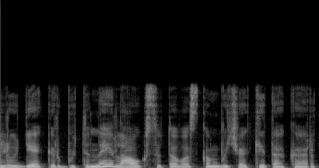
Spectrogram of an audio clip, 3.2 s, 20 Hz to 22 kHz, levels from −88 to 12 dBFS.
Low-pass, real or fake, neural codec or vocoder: 10.8 kHz; real; none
